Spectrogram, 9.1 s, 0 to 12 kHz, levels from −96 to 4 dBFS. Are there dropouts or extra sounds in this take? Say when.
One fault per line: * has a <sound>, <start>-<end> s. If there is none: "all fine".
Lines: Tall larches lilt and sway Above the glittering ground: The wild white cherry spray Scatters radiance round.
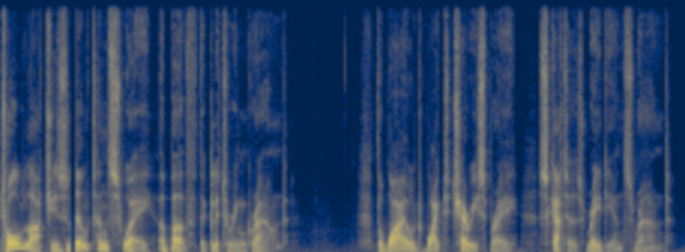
* has a dropout, 0.9-1.0 s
